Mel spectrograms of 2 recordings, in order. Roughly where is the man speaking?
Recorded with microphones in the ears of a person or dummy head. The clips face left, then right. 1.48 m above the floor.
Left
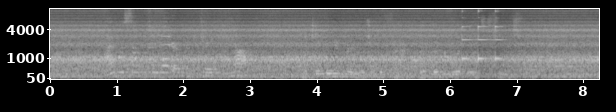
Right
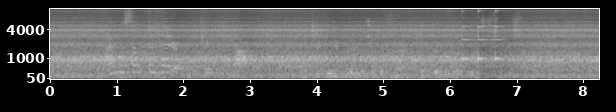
Left.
